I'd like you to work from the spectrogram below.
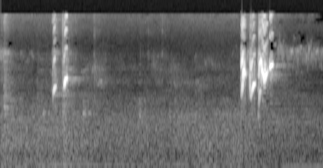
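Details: A goldfinch gives two thin single chirps, then after a pause a brief, clustered burst of bright high twittering notes over soft background hiss.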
